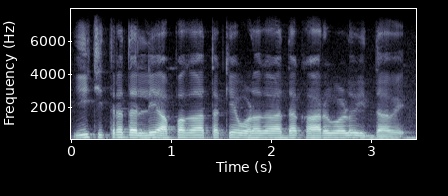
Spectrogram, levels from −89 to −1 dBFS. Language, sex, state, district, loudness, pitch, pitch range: Kannada, male, Karnataka, Bangalore, -17 LUFS, 140 Hz, 135-150 Hz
